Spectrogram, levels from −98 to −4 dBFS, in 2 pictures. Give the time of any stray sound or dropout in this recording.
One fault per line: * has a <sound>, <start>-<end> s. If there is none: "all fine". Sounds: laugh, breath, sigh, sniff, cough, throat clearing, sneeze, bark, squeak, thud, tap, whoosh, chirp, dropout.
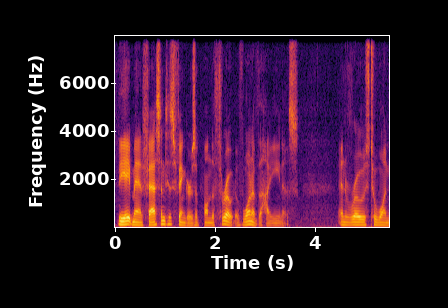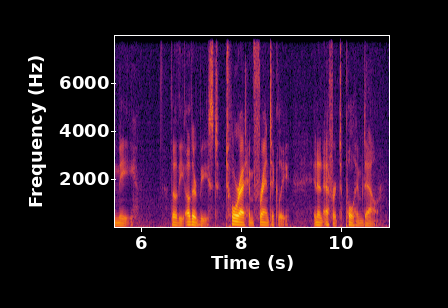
* has a dropout, 1.7-1.8 s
